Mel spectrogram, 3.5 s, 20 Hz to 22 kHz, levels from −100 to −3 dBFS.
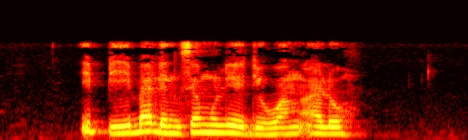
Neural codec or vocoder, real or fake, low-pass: none; real; 7.2 kHz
